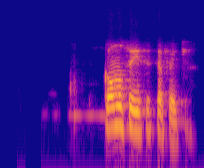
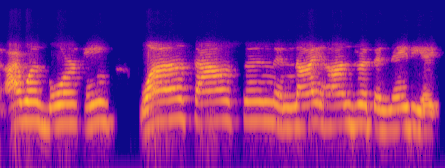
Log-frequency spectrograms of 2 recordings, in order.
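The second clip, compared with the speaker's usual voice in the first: very slow, drawn-out, higher "one thousand and eighty-eight"; odd long-winded year; 4 semitones higher, much slower than usual. Shown as a demonstration. Teacher mocks what people never say, laboriously drawn-out reading. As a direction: drag out every word to show how odd it sounds. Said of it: "No, se escucha hasta raro".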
